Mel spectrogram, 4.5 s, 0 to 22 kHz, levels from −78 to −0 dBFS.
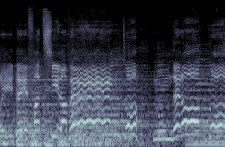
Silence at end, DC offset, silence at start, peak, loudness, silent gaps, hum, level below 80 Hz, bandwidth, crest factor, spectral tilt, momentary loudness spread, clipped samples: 0 s; under 0.1%; 0 s; -6 dBFS; -18 LUFS; none; none; -32 dBFS; 18 kHz; 14 dB; -5 dB/octave; 7 LU; under 0.1%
